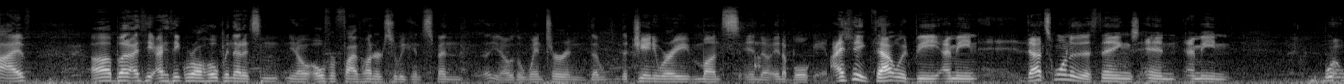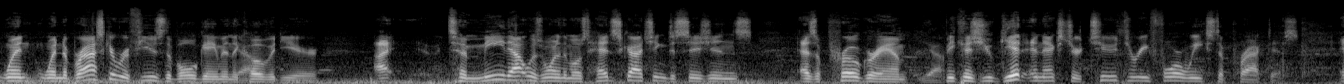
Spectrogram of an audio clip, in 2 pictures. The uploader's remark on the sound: LIVE from Lincoln Airshow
